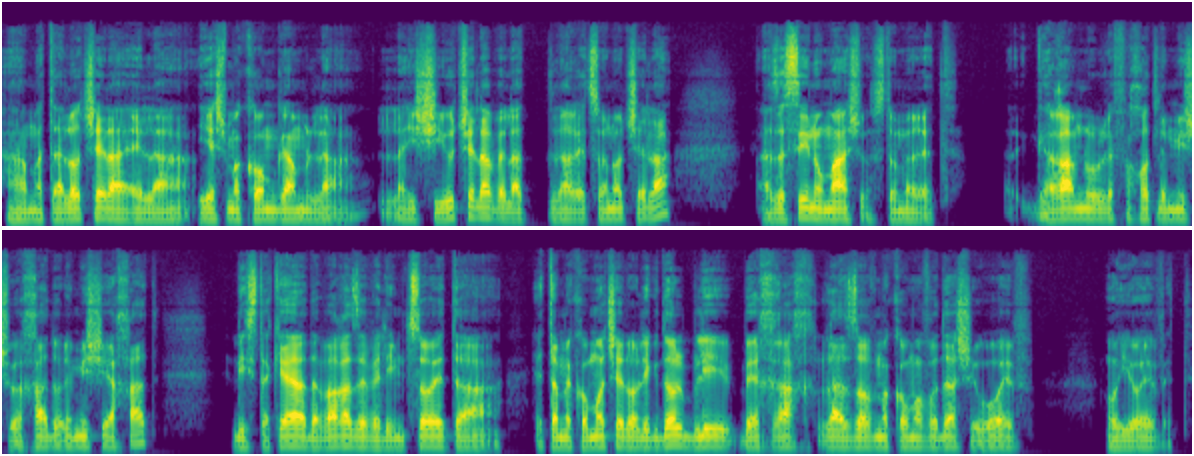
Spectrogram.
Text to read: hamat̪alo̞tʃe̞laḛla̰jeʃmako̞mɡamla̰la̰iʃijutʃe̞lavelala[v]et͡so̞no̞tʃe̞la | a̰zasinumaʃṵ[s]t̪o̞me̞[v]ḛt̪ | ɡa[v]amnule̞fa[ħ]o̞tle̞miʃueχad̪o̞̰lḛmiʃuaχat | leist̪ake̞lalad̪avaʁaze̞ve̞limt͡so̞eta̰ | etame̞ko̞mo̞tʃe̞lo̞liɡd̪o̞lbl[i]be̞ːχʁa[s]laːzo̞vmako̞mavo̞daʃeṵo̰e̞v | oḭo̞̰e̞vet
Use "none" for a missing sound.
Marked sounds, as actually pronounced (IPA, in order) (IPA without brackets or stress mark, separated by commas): ʁ, s, ʁ, ʁ, χ, i, χ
